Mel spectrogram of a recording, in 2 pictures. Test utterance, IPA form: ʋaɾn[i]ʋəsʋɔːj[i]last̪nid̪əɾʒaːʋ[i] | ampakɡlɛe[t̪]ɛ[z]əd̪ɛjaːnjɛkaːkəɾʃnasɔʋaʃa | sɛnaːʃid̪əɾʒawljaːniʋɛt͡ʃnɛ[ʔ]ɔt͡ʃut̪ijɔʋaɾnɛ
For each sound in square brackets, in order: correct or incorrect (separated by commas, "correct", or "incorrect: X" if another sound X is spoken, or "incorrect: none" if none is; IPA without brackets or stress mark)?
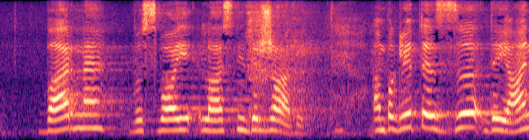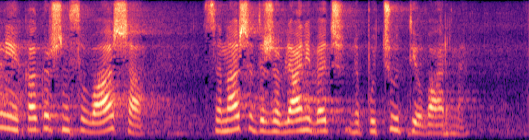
incorrect: ɛ, correct, correct, correct, correct, incorrect: p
